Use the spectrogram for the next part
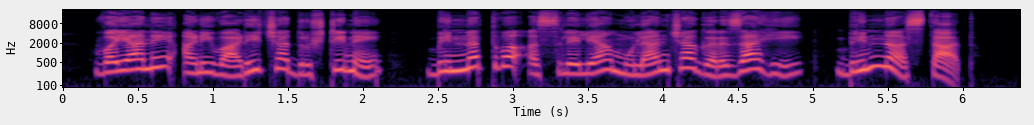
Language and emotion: Marathi, neutral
